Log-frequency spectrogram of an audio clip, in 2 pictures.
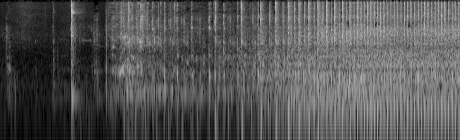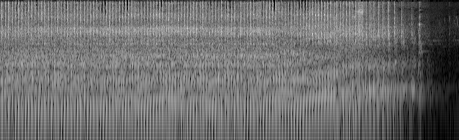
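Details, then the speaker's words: Lawn mower after moving its engine onto a different deck, blade reattached, primed: catches after a few pulls, climbs to a strong, even, steady buzz, then shuts off cleanly; runs and cuts fine. "Got the blade hooked up and everything. Everything works good."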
